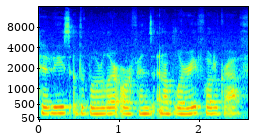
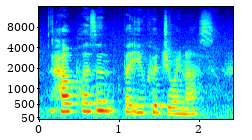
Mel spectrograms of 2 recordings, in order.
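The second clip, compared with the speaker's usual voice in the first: syrupy, cloying, sickly sweet raised voice; 4 semitones higher, 5 dB louder than usual. The hook-handed man greets Violet at the tower room: sickly sweet voice. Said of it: "the hook-handed man said in a sickly sweet voice".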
